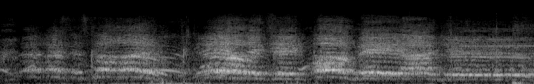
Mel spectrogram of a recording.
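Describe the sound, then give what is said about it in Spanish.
A crowd of football fans at the Atlético Madrid–Celtic match chants together in loud, sustained waves of voices as rain begins, the rhythmic group singing rising and falling steadily throughout with a few sharp thumps underneath. “Pues ahí los tienes, Corro. Están animados.”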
